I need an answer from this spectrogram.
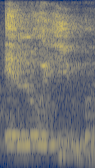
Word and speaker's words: Elohim: Akomi benga Elohim. Dieu va s'appeler, se prononcer Elohim.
